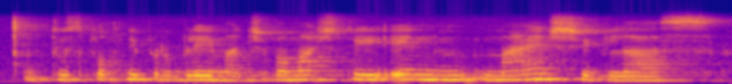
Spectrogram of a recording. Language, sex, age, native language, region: Slovenian, female, 50-59, Slovenian, Gorenjska region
